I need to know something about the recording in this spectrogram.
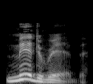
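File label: "midrib", British English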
